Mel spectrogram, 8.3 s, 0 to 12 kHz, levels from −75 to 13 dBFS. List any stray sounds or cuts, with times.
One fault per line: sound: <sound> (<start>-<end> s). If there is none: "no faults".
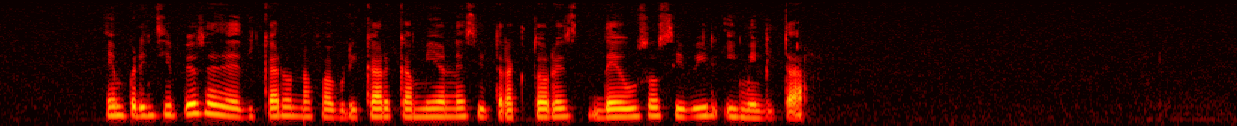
no faults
